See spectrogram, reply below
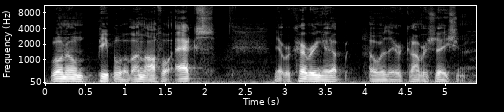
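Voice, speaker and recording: A man's voice: sits low, darkish tone. A man reading a report aloud as a citizen commenter at a council meeting.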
